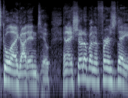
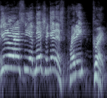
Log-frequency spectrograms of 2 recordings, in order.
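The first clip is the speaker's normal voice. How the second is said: high-pitched, peppy campus pitch; chirpy tour guide; 11 semitones higher, 3 dB louder, faster than usual. Acted. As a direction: sell the school with mock enthusiasm. Imitates a keen campus guide.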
